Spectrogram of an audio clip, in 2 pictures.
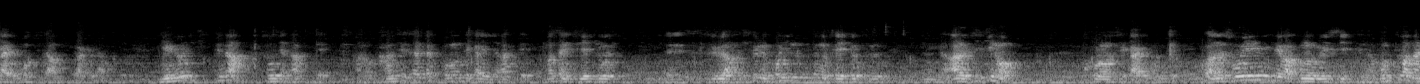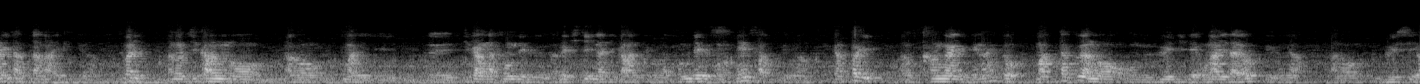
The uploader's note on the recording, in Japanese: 主催：山王教育研究所 場所：山王会館（国電大森駅ビル4階）。山王教育研究所が主催する 「山王サイコセラピーセミナー」 の講演。周辺のノイズが入っており、 音質はあまりよくない。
